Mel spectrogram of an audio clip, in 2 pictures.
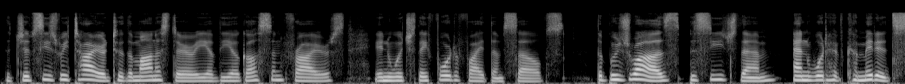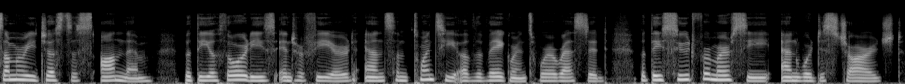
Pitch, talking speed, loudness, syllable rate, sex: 180 Hz, 155 wpm, -19 LUFS, 5.1 syllables/s, female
